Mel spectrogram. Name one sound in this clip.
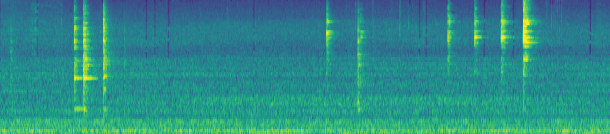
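Glassware clinks and knocks against a hard surface.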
